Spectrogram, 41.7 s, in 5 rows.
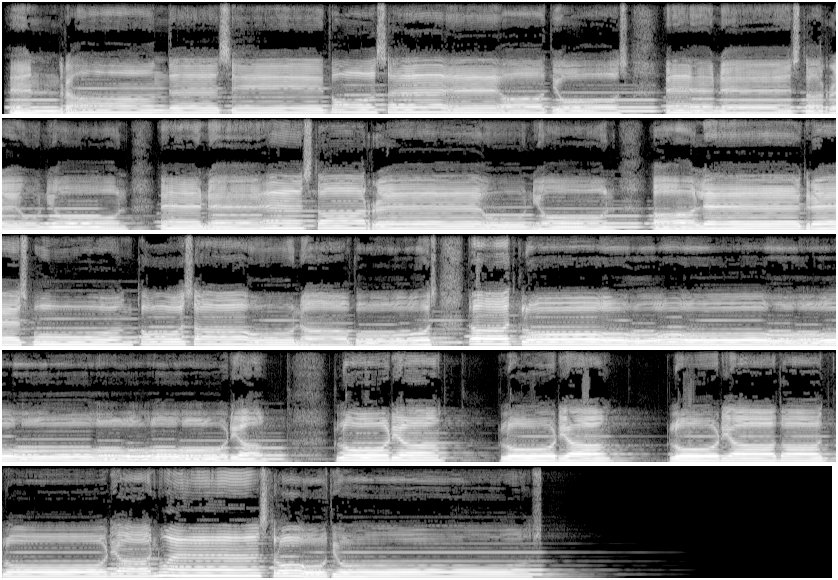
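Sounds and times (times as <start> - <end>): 
contralto voice: 0.0 - 39.1.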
